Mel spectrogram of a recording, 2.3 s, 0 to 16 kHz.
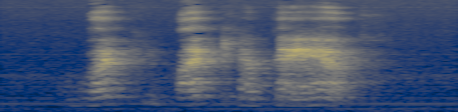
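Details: A 19-month-old female Timneh African grey parrot, a household pet, imitates words from her favourite song: three high, speech-like vocal bursts with nasal, voice-like tone, the last one drawn out.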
